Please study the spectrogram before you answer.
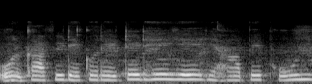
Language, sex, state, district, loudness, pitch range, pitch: Hindi, female, Bihar, Patna, -14 LUFS, 195-225 Hz, 215 Hz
